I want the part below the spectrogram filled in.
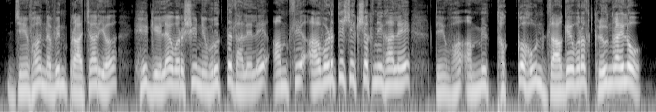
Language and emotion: Marathi, surprised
